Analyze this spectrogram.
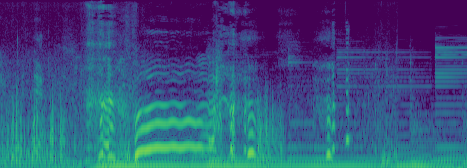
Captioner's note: laughing; calm folk music playing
